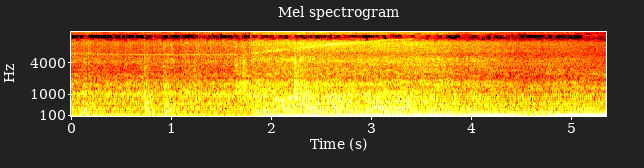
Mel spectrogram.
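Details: Canada Bay SL780 garbage truck, a Euro 3 style Euro 5 facelift, idling then revving: a raspy, chuffing exhaust note with an early air brake hiss, caused by a leaking exhaust pipe (since fixed).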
